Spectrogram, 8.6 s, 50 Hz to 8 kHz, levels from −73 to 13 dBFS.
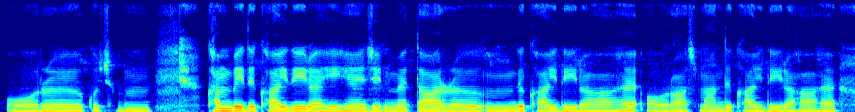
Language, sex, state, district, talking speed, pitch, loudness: Hindi, female, Chhattisgarh, Kabirdham, 145 wpm, 155 Hz, -18 LUFS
